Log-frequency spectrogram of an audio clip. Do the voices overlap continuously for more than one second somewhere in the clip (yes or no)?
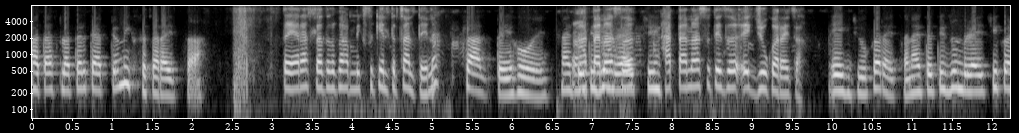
no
